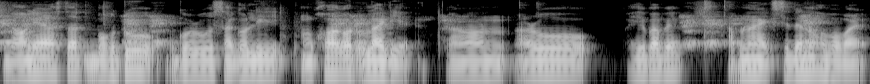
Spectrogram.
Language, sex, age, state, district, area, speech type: Assamese, male, 18-30, Assam, Sivasagar, rural, spontaneous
